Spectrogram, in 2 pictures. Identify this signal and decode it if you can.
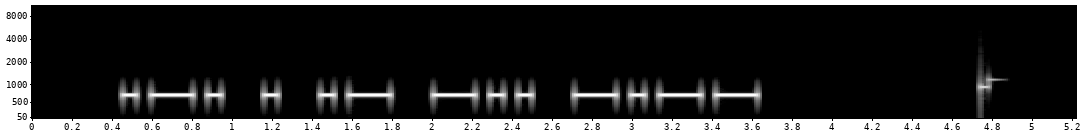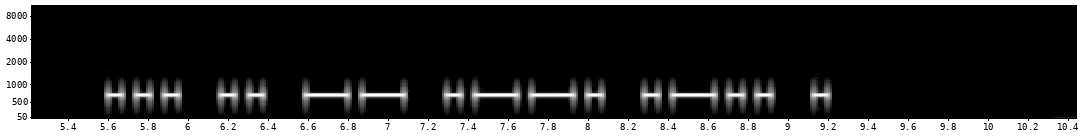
Morse code, heard as a keyed tone, about 17 wpm, 700 Hz. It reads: READY SIMPLE
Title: Sentences from Top 400 Words - New Word Drill - 17wpm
